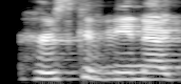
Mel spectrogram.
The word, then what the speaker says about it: Herzegovina: I think you did it good, even though the right way on the language is Bosnia and Herzegovina. But again, it is correct what you said.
